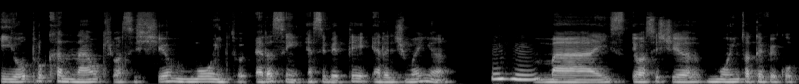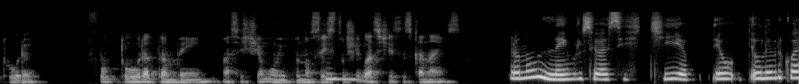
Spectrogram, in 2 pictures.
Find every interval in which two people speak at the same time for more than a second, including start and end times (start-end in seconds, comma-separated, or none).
none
